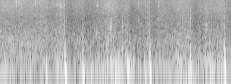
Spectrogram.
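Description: Microphone rumble: a steady rushing noise broken by irregular low thumps, several a second.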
